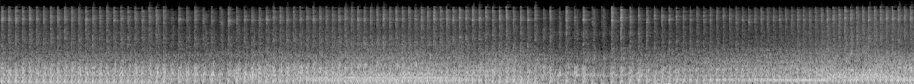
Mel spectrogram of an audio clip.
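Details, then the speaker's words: Abandoned MTD/Yard Machines non-self-propelled walk-behind mower, after screw adjustment and air cleaner refitted: runs unevenly with a choppy irregular beat, speed swelling and sagging, hunting; engine judged good, governor arm suspected. "Okay, so what we know at this point, it is a good engine. There's this governor arm right here is obviously has to do with the run issues."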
